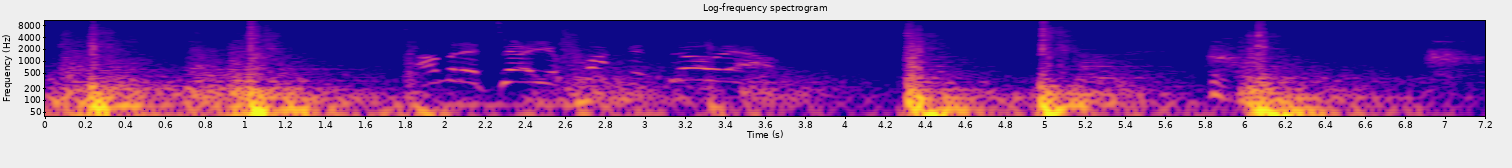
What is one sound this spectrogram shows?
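Fists thud hard into a face in quick blows.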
